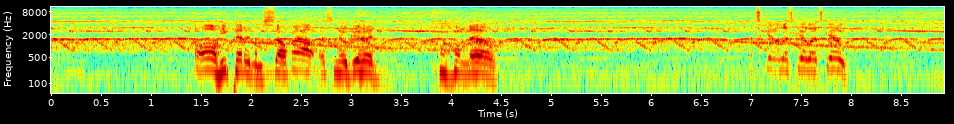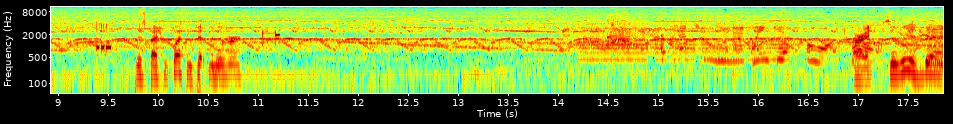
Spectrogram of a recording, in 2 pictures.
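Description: A police siren wails steadily close by.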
